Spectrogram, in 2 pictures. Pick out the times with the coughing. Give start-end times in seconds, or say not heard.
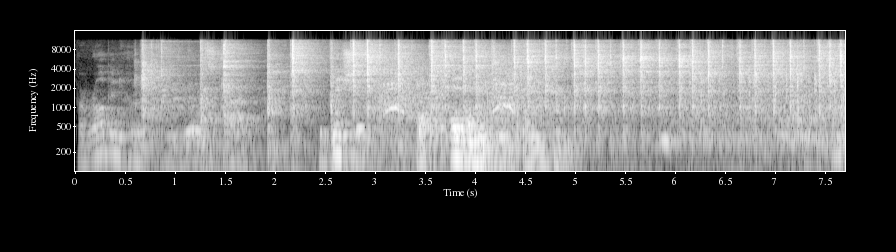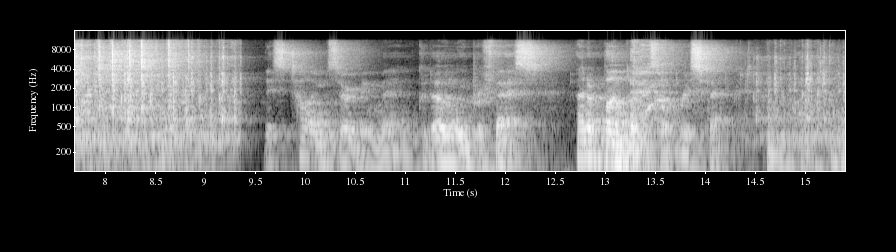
3.4-5.0, 12.2-13.7.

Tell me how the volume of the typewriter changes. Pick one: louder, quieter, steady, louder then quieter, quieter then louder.
steady.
